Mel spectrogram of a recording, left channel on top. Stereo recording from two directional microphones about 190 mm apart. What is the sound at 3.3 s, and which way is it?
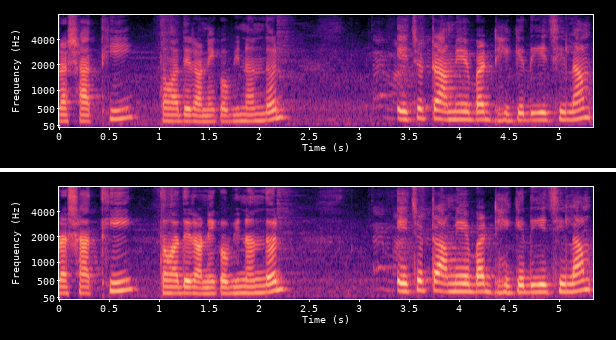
Speech, 10° right (ahead or behind).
